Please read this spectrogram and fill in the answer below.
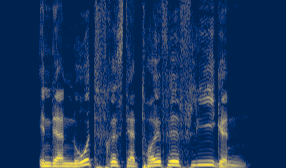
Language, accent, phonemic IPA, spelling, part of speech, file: German, Germany, /ɪn dɛɐ̯ ˈnoːt fʁɪst dɛɐ̯ ˌtɔʏ̯fəl ˈfliːɡən/, in der Not frisst der Teufel Fliegen, proverb, De-in der Not frisst der Teufel Fliegen.oga
- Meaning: beggars can't be choosers; desperate times require desperate measures (in times of need one must do and accept things one otherwise would not)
